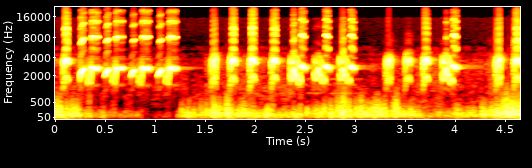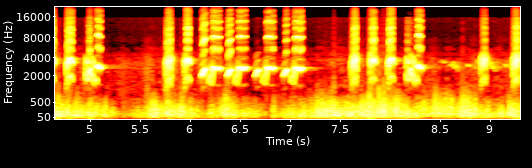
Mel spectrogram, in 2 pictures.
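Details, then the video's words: Restless, noisy sooty-headed bulbul delivering rapid runs of sharp chirps, several per second, in dense bursts with brief gaps, over a continuous low rumbling background. "Suara Burung Kutilang ribut"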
